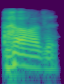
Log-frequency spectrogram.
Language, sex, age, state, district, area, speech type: Nepali, male, 30-45, West Bengal, Darjeeling, rural, conversation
